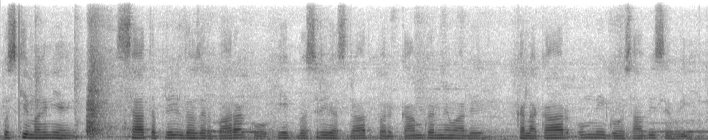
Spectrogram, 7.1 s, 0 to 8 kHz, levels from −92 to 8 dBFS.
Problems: constant background noise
